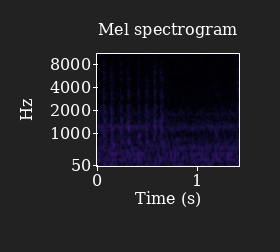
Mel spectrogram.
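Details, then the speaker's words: SteelSeries Sensei 310 gaming mouse shaken: quick clusters of quiet ticking clicks, still heard while holding the wheel, so a loose part inside rather than the wheel; the "sensor rattle" many users complain about, mouse not opened. "Another thing that I found about this mouse that many users complain about was the sensor rattle. And I'm not sure if it's the sensor or the wheel itself, but here, I'll show you."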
